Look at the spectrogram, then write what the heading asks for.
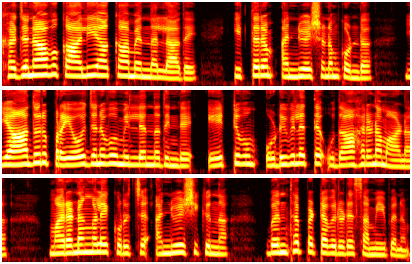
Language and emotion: Malayalam, neutral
